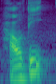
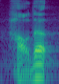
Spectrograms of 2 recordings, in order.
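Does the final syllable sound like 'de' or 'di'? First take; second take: di; de. First: The final syllable is pronounced di. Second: The final syllable is pronounced de.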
